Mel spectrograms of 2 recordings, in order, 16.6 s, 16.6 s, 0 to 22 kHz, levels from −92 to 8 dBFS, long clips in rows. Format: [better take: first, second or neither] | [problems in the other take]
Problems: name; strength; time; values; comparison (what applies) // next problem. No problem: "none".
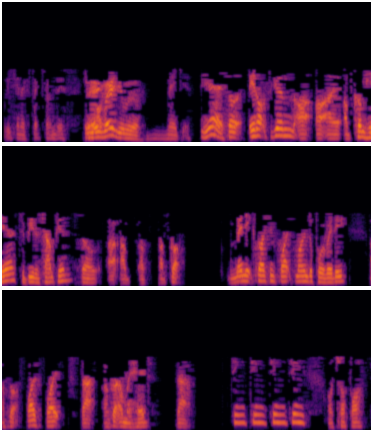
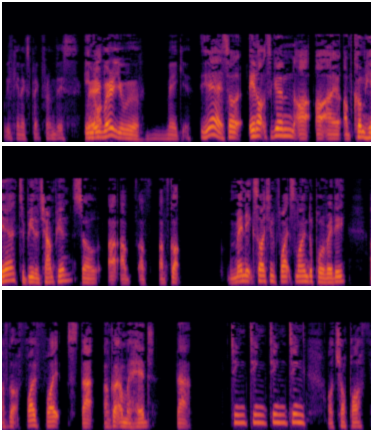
second | garbled, watery; badly; nothing above 3 kHz; slightly in the second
